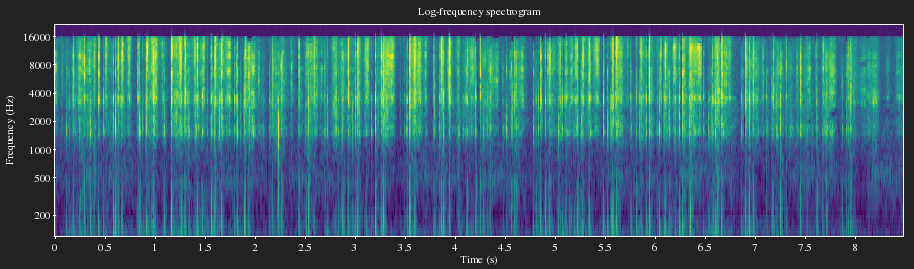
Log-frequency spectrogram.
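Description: Both hands tap with fingertips and scratch with nails on a pale, unfinished, hollow wooden box about a 7-inch cube. Quick, irregular clicky taps with short dull knocks run over a steady bright, scratchy rustle throughout, easing slightly near the end.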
